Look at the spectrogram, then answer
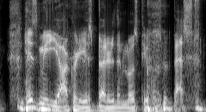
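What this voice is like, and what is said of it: Mock snobby film-buff voice. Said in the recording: “dumb movie person guy impersonation”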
